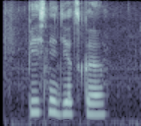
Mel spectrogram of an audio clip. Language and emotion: Russian, neutral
